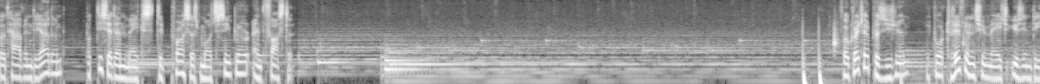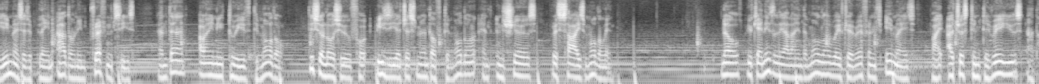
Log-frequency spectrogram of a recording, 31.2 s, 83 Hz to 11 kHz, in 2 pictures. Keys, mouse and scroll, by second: 0.0 KP_Decimal, 1.1 right click, 1.2-3.1 drag, 4.0-5.1 drag, 6.0-8.8 drag, 9.0 scroll down 1, 9.3-10.4 middle drag, 10.4-12.3 drag, 12.3-12.6 shift+middle drag, 12.6 shift+a, 14.0 click, 14.4 middle click, 14.6 r, 15.2 scroll down 3, 15.3 middle click, 15.6 KP_1, 15.8 scroll up 1, 15.9 scroll down 1, 16.0 s, 16.8 g, 17.2 scroll up 4, 17.4 s, 18.8-19.9 drag, 21.7-22.1 scroll up 4, 22.1 middle click, 22.6-23.1 scroll down 2, 23.2 alt+z, 23.9 scroll up 2, 24.4-25.4 shift+middle drag, 25.8-28.8 shift+drag, 29.1-31.1 shift+drag.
